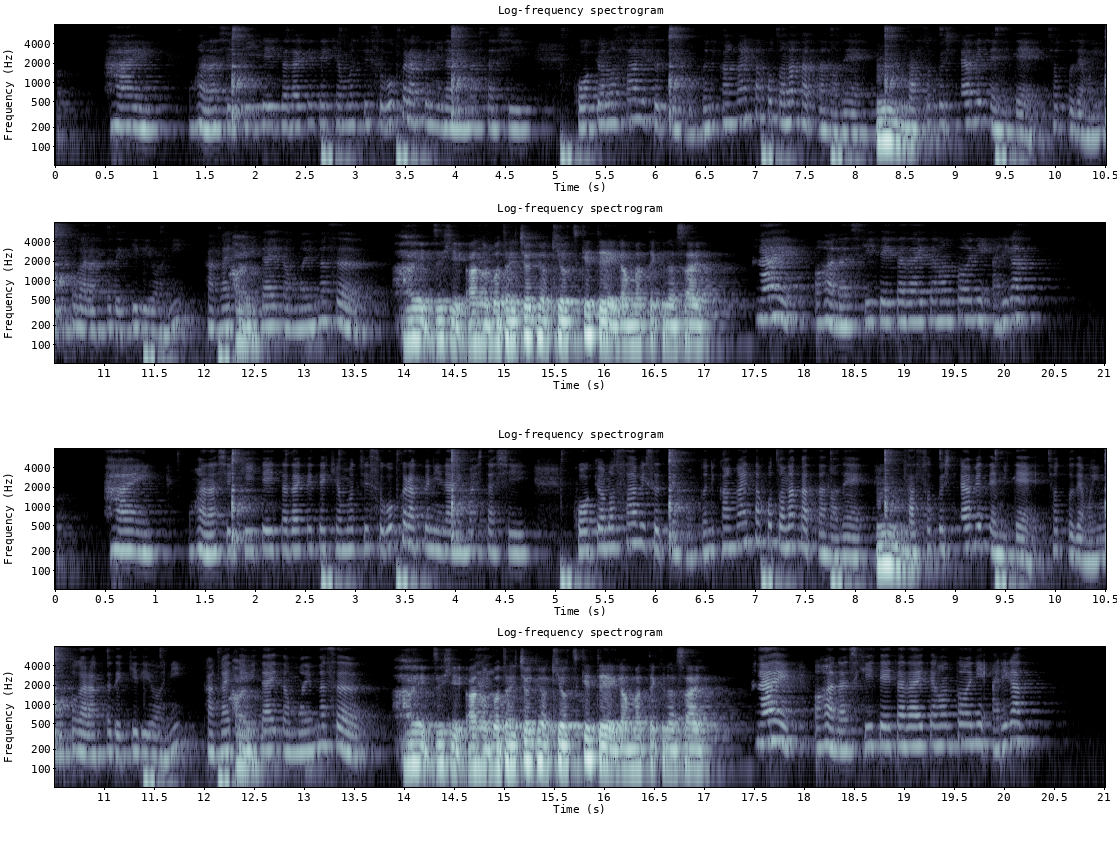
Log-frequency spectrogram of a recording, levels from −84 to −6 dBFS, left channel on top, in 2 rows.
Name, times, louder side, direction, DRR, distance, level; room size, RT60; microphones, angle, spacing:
voice 1, 0.5-1.0 1.3-13.6 14.7-15.0 17.5-20.2, right 2 dB, 80° right, 7 dB, 0.6 m, -37 dB
sound 1, 1.2-1.3 1.8-1.9 2.3-2.4 2.7-2.9 3.4-3.6 4.0-4.1 4.5-4.6 5.0-5.2 5.6-5.7 6.1-6.3 6.7-6.8 7.1-7.3 7.7-8.0 8.3-8.5 8.8-8.9 9.4-9.6 9.9-10.0 10.5-10.7 11.0-11.1 11.4-11.6 12.1-12.3, right 2 dB, 40° right, 0.7 m, -37 dB
voice 2, 8.2-8.6 12.3-12.5 13.9-17.0, equal, 10° right, 2 dB, 0.4 m, -25 dB
8.9 x 3.6 x 3.8 m, 0.96 s
head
